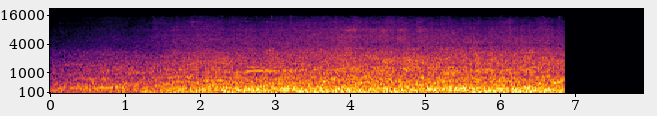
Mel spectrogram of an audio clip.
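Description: Slot machines jingle and chime all around in a noisy hall.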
